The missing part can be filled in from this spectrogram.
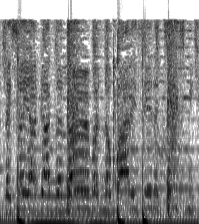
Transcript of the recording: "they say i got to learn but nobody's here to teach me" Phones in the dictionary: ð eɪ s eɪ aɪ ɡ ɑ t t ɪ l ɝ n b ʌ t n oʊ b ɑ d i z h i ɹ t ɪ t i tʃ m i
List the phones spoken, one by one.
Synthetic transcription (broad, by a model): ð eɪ s eɪ aɪ ɡ ɑ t t ɪ l ɝ n b ʌ t n oʊ b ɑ d i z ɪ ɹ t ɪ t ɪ s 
